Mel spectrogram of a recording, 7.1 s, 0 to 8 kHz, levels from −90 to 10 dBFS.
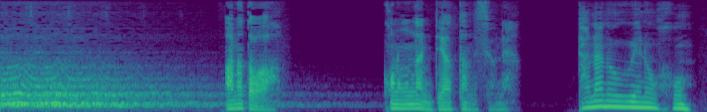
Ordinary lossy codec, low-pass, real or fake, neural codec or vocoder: none; none; real; none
